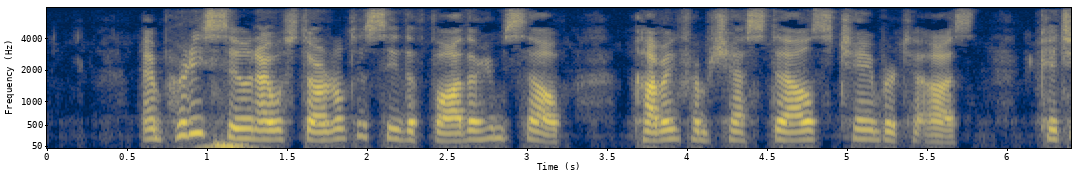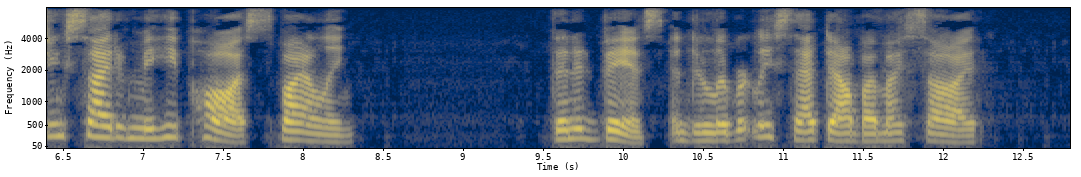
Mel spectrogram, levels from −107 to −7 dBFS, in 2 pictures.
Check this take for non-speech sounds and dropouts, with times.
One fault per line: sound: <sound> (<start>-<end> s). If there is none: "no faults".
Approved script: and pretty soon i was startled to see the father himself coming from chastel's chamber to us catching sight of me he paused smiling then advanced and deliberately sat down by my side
no faults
